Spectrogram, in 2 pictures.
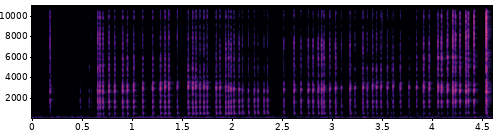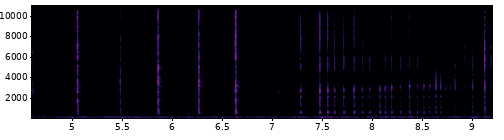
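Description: A green twisted tool with a metal tip taps and traces along the side edge of a clear, hollow plastic cassette tape case. A dense burst of quick, bright, crisp plastic clicks and scratchy tapping runs for about four seconds, then gives way to sparse single taps and a final flurry of light clicks, each dying away almost instantly.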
